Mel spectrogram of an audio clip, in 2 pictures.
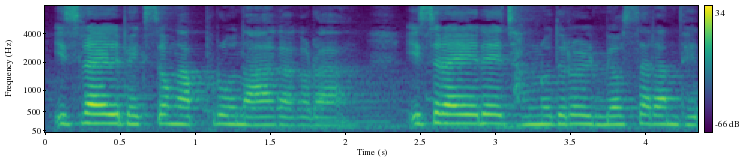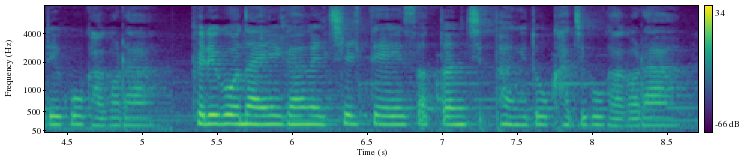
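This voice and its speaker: Woman voicing God in a children's Bible reading, steady solemn commands, roomy sound with music under it. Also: mid-range voice, lightly acted.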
